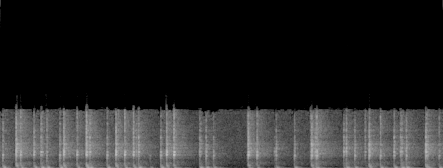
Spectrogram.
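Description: Natural long nails from both hands, moving close together, tap fast on a flat, solid, reflective black glass tabletop, with light nail scratching between taps. Quick bursts of short, dry clicks carry a low thump and bright edges, each dying away almost at once, with a brief lull around the middle.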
